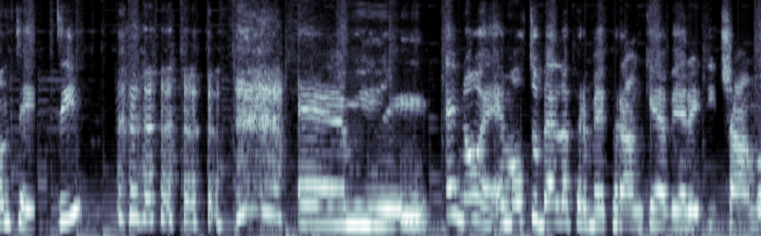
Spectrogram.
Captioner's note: laughs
